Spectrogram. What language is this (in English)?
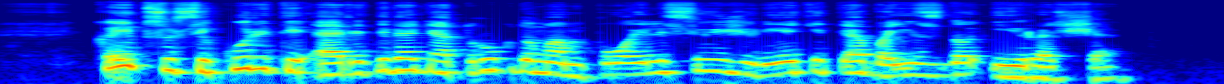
Lithuanian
